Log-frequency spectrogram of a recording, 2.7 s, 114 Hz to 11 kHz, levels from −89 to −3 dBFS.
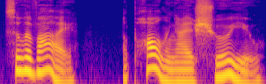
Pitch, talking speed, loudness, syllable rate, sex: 170 Hz, 160 wpm, -16 LUFS, 5.1 syllables/s, female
